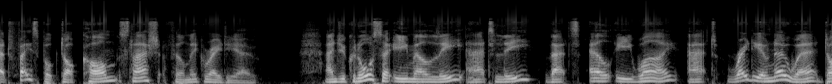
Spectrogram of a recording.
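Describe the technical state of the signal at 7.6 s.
At 7.6 s, as throughout, the resampler restarted on every block. Each 20 ms block was converted from 16 kHz to 48 kHz alone. Edge errors make a 50 Hz buzz under the speech.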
